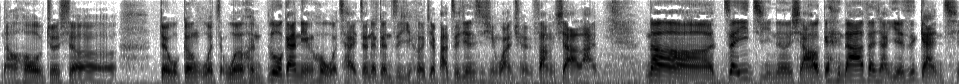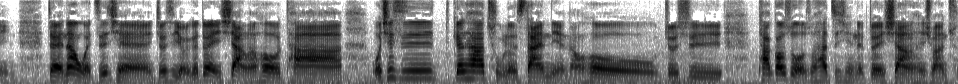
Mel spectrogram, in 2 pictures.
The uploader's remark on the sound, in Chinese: 本次換個空間：開車移動時錄音，有點雜音請見諒～。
